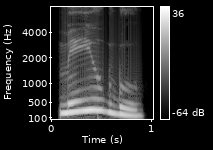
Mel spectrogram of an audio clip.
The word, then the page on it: ಮೈಯುಬ್ಬು: maiyubbu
